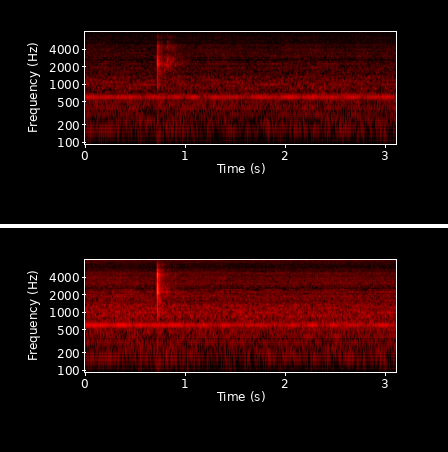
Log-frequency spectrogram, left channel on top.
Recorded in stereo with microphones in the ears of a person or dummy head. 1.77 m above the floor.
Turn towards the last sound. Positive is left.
turn(degrees=-35)  # may be behind; listen again after turning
